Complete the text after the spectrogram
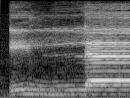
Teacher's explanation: حمزہ لام زیر ال، پھر لام پر زبر ہے اور لام کے بعد الف مدہ ہے، تو لہذا لام الف زبر لا، الا لام کو کھینچیں گے اس لیے کہ الف مدہ ہے لام کے بعد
